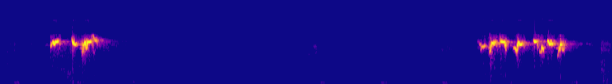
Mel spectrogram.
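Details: Bulbul from Diyala singing in the refined 'lisanat' style: two short, rich warbled phrases of quick chirping notes, the second longer, separated by about four seconds of quiet.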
